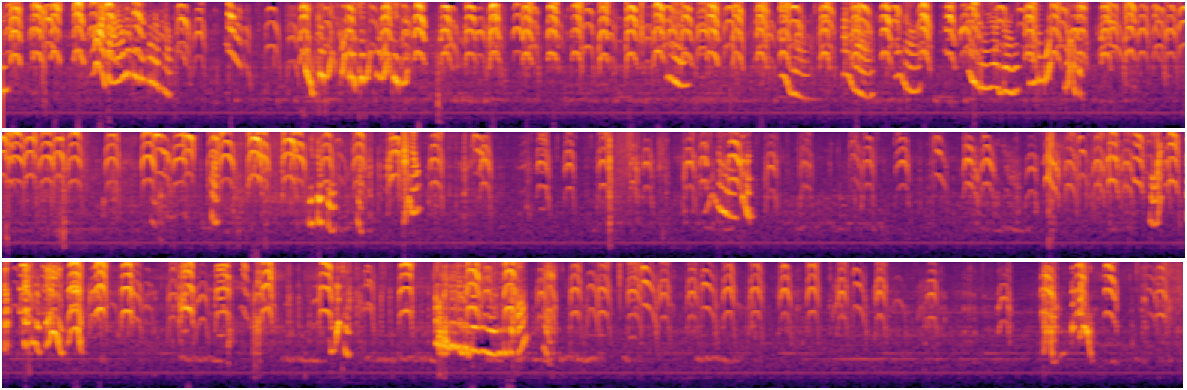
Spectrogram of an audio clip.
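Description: Newborn kittens squeaking and smacking wetly as they suckle at a feeding bottle: many short, high squeaks, thickest in the first ten seconds and again about twenty seconds in, over a faint steady hum.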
